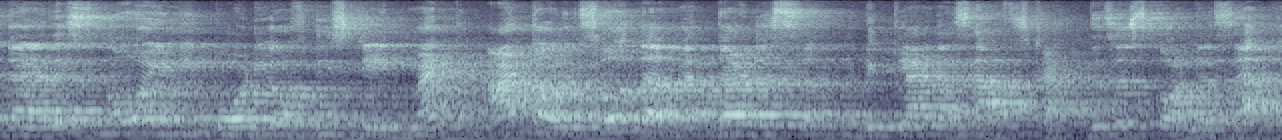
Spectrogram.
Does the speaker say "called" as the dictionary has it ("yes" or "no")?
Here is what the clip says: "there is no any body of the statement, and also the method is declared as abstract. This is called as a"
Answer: no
